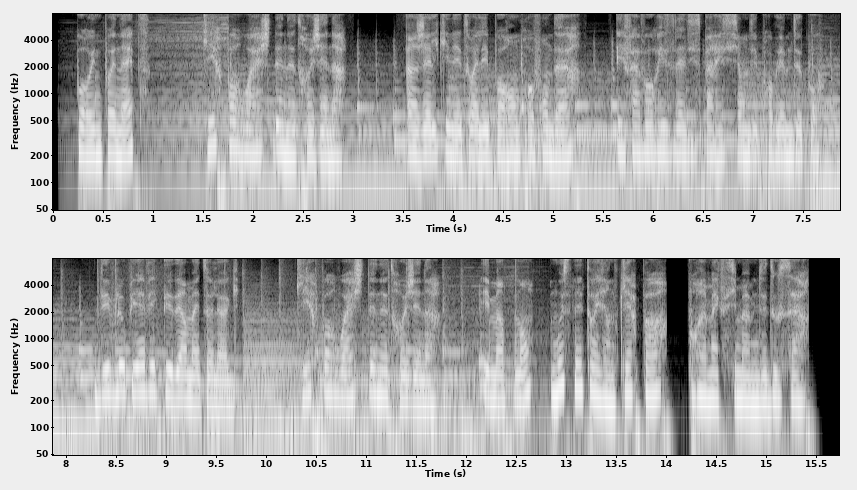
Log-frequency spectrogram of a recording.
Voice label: Clear Pore Wash spot, voix off publicitaire commercial; Neutrogena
